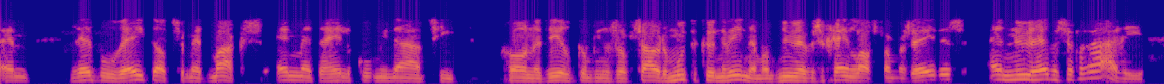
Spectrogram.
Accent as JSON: {"language": "Dutch", "country": "Netherlands", "said": "wij bedoel ik dan als Nederlanders"}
